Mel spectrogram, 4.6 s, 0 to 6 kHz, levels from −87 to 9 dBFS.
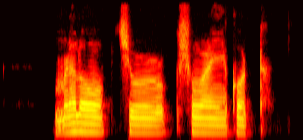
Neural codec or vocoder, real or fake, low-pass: none; real; 5.4 kHz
